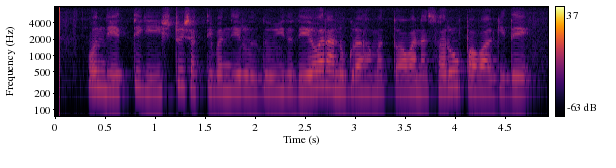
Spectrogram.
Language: Kannada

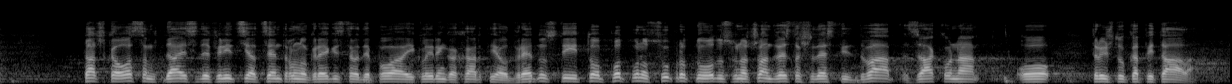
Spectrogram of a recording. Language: Serbian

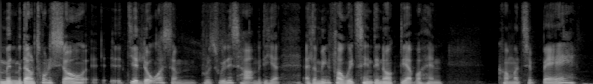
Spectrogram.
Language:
Danish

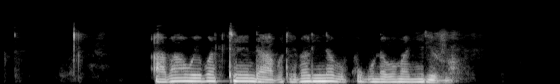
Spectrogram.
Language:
Ganda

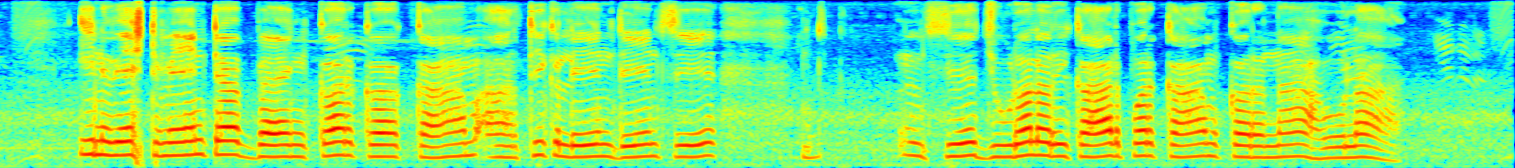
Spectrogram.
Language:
Bhojpuri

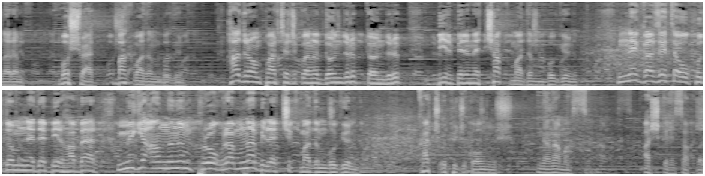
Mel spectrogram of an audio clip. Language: Turkish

